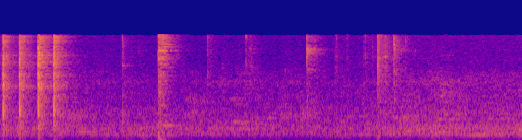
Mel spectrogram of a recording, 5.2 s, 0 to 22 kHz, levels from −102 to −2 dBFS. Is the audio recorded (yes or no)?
yes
